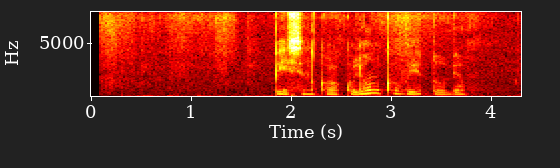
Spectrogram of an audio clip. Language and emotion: Russian, neutral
